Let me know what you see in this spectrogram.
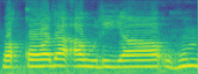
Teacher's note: فتح قائمہ کے بعد حمزہ اسی کلمے میں ہے تو مد متصل واجب 5 کاؤنٹ کریں گے ہم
